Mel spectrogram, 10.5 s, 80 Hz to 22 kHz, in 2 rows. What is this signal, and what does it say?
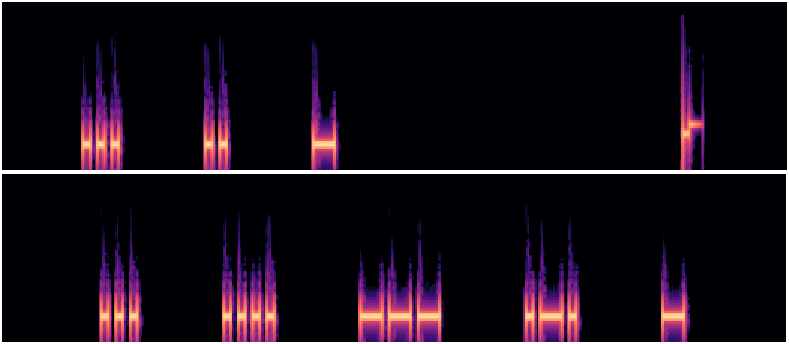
Morse code, heard as a keyed tone, about 25 wpm, spaced as for 12 wpm, 690 Hz. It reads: SIT SHORT
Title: 4x Character Spacing - Top 500 Words - 25wpm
